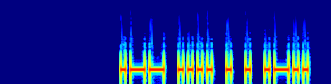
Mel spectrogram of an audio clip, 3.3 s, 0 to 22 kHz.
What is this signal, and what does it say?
Morse code, heard as a keyed tone, about 25 wpm, 700 Hz. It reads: WHEEL
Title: Top 500 Words Repeated 25wpm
